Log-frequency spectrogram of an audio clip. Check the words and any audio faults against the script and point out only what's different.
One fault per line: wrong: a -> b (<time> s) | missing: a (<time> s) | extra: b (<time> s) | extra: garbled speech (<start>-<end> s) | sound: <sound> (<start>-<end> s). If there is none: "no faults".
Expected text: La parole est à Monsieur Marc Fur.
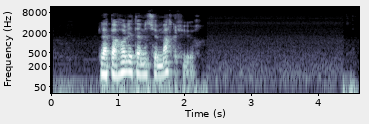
no faults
